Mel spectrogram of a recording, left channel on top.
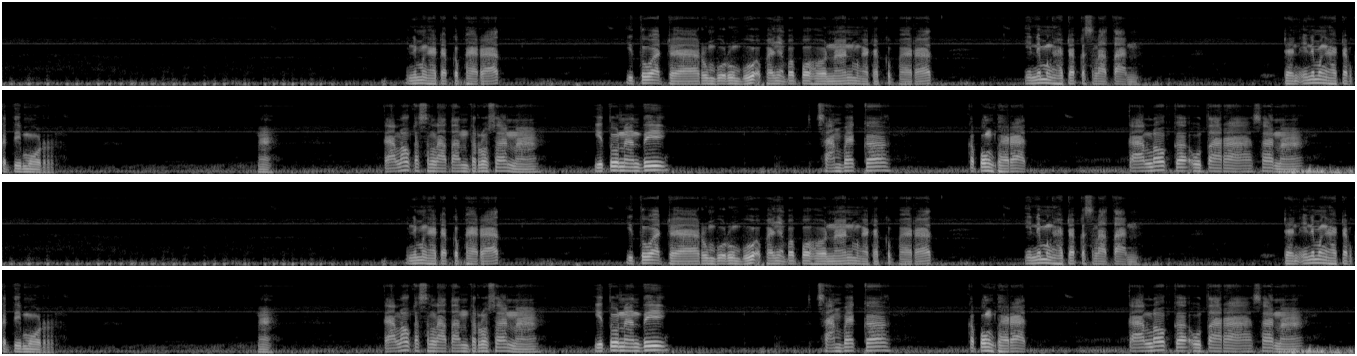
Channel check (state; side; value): identical; both; correlation 1.00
